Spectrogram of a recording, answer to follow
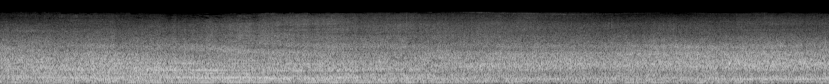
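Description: Street traffic: a bus drives past close by, its engine humming under a steady rush of tyre and engine noise from the passing cars.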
